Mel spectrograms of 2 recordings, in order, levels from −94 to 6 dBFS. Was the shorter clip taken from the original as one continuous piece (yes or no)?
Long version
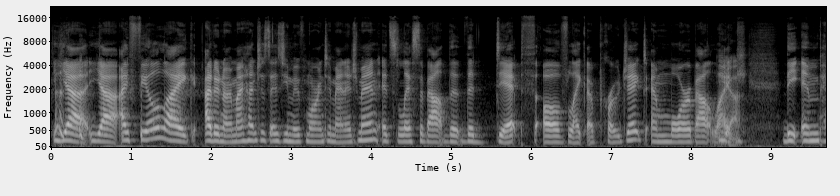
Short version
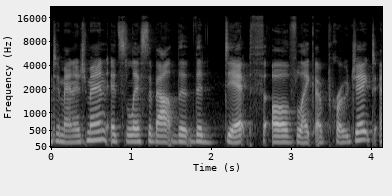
yes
